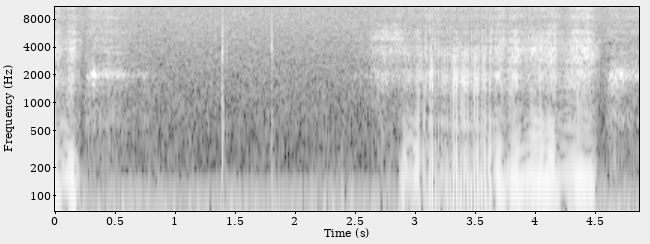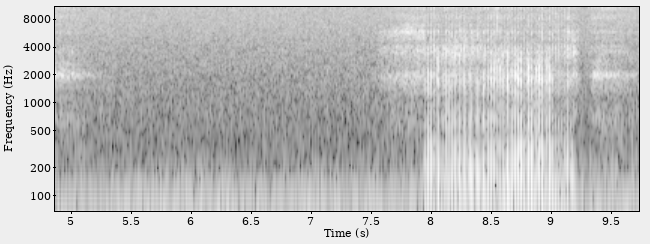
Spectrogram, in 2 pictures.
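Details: Dog snoring loudly while asleep: loud, fluttering snores on each in-breath, about every five seconds, over a steady background hum; snoring.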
